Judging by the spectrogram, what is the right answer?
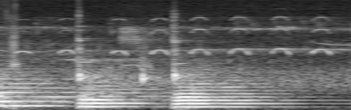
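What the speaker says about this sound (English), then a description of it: "in the tree next to him was his mate, calling for him to bring some of the fish over" Repeated high, thin chirping calls from an osprey, a steady series of short whistled notes over a low humming background.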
